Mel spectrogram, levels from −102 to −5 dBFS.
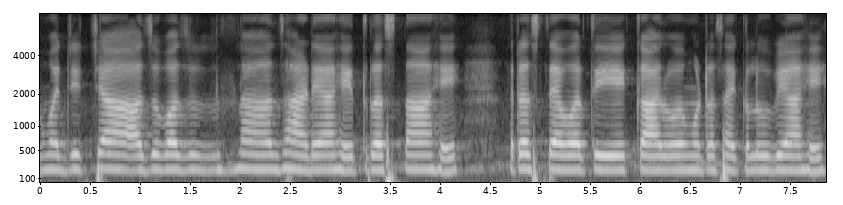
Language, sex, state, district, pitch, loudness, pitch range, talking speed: Marathi, female, Maharashtra, Solapur, 210 Hz, -27 LUFS, 205-215 Hz, 115 wpm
